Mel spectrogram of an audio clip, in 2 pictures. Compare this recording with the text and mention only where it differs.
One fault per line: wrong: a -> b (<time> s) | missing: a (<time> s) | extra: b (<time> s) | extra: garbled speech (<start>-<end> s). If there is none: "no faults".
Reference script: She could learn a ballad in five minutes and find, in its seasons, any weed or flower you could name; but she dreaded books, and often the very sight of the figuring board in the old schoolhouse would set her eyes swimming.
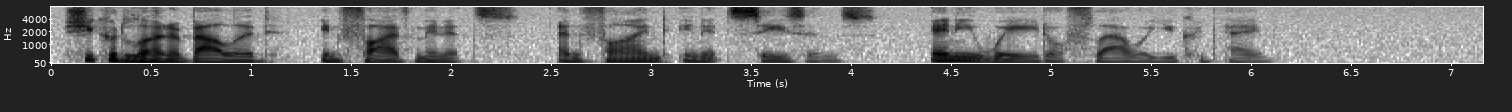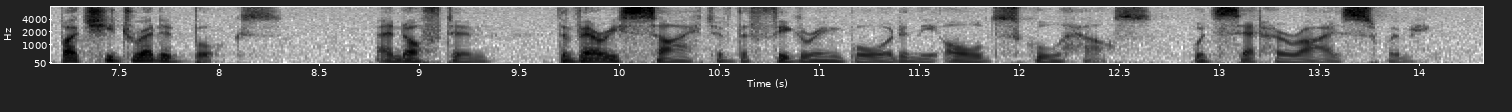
no faults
